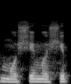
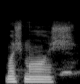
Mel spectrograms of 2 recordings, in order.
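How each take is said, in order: First: Each word ends with a clear vowel. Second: The final vowels are dropped in fast speech. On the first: This is how a beginner reads it. "अभी आप बिगिनर हो इसलिए आप मुशी मुशी पढ़ोगे" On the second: This is how native speakers say it quickly. "वो लोग जल्दी जल्दी बोलते हैं... सो वो मुश मुश हो जाता है"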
